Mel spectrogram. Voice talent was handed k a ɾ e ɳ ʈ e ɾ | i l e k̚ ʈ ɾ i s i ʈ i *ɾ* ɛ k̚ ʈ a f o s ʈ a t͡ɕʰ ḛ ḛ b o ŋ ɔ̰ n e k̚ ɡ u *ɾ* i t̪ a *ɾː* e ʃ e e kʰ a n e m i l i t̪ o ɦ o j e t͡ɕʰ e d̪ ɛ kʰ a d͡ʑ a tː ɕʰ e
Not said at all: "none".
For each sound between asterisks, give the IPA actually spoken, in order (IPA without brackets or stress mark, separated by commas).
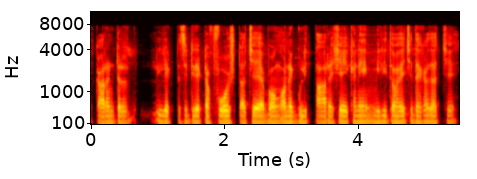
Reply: ɾ, l, ɾ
